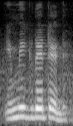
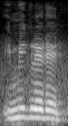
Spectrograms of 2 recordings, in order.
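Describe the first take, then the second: No difference in how they are said.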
